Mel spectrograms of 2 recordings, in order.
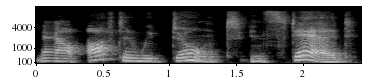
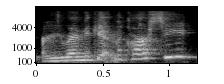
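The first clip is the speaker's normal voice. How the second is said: much higher, fast, rising question; sweet asking mom; 8 semitones higher, much faster than usual. Shown as a demonstration. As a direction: rush it up high as a sweet question. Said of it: "It's very different than".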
